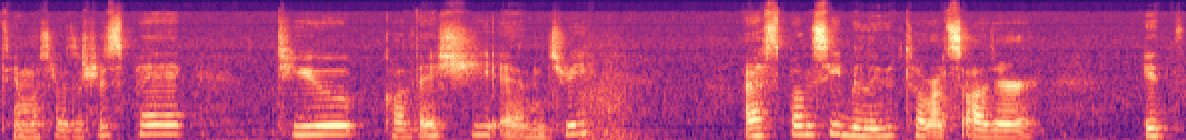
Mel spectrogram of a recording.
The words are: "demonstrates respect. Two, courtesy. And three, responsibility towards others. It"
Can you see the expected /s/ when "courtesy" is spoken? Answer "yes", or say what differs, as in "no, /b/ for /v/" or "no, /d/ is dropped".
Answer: no, /ʃ/ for /s/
